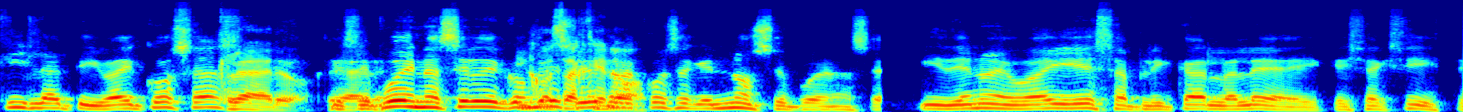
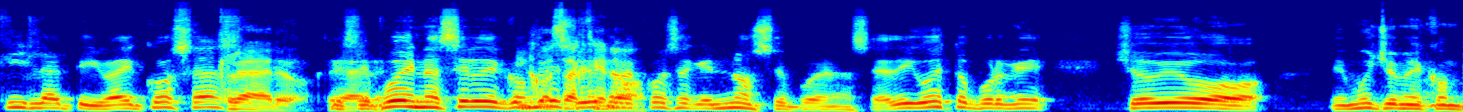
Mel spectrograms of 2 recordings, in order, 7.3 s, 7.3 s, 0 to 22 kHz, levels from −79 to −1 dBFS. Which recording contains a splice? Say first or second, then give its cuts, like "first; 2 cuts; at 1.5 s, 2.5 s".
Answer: first; 1 cut; at 4.4 s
